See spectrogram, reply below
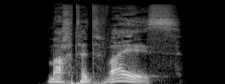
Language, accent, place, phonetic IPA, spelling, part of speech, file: German, Germany, Berlin, [ˌmaxtət ˈvaɪ̯s], machtet weis, verb, De-machtet weis.ogg
- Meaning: inflection of weismachen: 1. second-person plural preterite 2. second-person plural subjunctive II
